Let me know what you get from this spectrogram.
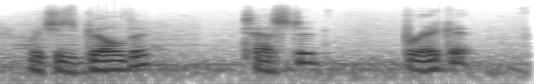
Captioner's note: none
